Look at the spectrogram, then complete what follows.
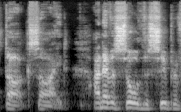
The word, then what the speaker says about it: Darkseid: We get our first look at Dark Side, which I've always pronounced, by the way, since I could read comic books, Dark Seed, because of how it was spelt. I thought that's how it was pronounced, Darkseid, Dark Seed, but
